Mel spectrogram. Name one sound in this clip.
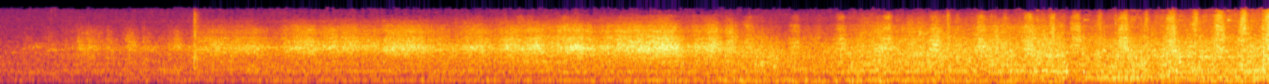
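A steam locomotive chuffs steadily as it approaches, growing louder.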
